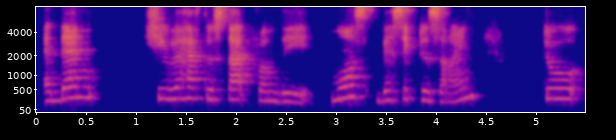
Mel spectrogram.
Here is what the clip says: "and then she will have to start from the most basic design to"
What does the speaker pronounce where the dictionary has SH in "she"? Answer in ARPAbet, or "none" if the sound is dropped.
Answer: SH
